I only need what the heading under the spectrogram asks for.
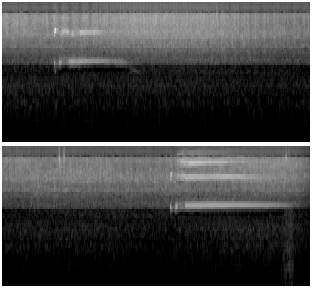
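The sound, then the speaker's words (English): Two minke whale boing calls over a steady underwater hiss: a brief twangy, buzzing tone first, then after a long pause a louder, longer one that fades out slowly. “So this is what the boing sounds like.”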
